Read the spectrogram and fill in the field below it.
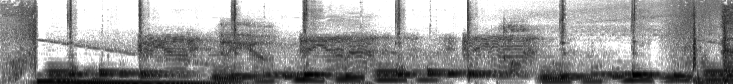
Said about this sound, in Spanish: a hacer un pequeño break, ¿no es cierto?, a escuchar música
